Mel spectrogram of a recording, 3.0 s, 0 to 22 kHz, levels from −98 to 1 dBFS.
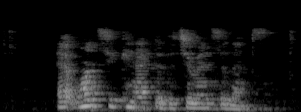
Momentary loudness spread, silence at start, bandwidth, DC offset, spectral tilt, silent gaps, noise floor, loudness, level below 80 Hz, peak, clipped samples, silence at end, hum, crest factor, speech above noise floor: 16 LU; 0.55 s; 8 kHz; under 0.1%; -6 dB/octave; none; -83 dBFS; -44 LUFS; -80 dBFS; -24 dBFS; under 0.1%; 0.35 s; none; 22 dB; 39 dB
